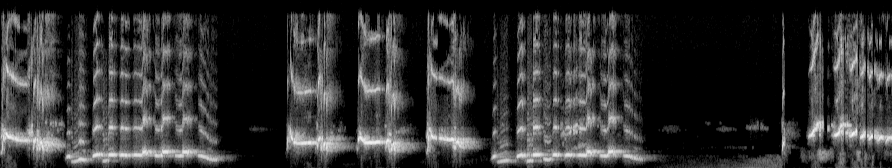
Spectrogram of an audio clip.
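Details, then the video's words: White-rumped shama, a champion singer with long mimicry fills, alternates clear whistled phrases with tumbling rapid trills, several phrases spaced by brief silences, ending in a high sustained run. "Suara Murai Batu Juara,Tembakan Murai Batu Gacor Full Isian Kasar Panjang Mewah"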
